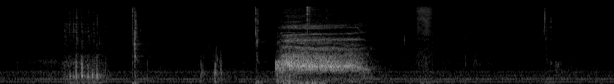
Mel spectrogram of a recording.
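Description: Close-miked mouth sounds of a man eating raw stone sea squirt: a wet slurp about a second in, a few small clicks, and a louder breathy rush lasting nearly a second about three seconds in.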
